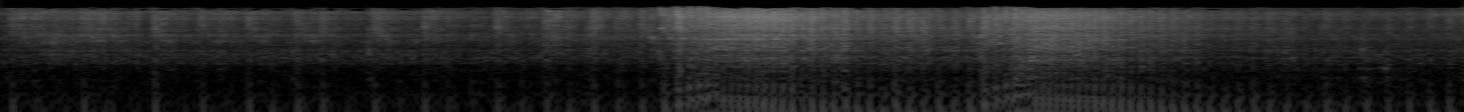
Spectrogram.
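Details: Honda Future Neo after repair with brand-new OEM clutch, replaced drive shaft and bearings; cold single idles with soft even putter, two clean throttle blips, only faint clutch clack, no earlier clattering: healthy idle.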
